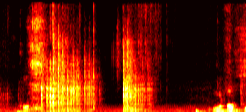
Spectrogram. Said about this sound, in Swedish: Får ni slå tärningarna igen?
